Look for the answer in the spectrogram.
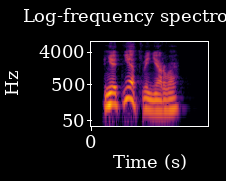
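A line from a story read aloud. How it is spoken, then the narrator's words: Sharp objection. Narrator (Russian): резко возразил Дамблдор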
